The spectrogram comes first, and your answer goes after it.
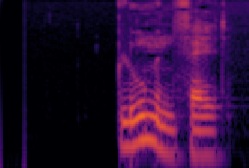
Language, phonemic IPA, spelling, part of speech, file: German, /ˈbluːmənˌfɛlt/, Blumenfeld, proper noun, De-Blumenfeld.ogg
- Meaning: a surname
